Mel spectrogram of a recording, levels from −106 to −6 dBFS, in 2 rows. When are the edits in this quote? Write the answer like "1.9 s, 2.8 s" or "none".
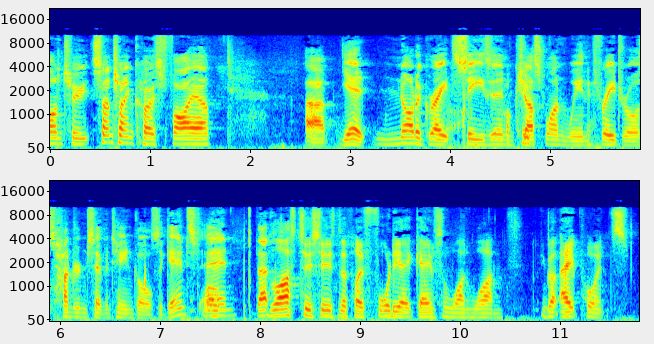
none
